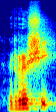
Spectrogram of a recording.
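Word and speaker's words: ऋषि: technically it is not it is somewhere in between not re not R it is Rishi Rishi Rishi see my mouth also is different I am not saying Rashi Rishi or rushi I am saying Rishi Rishi Krishna Krishna okay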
